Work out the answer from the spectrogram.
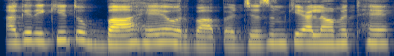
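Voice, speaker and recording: A woman teaching tajweed, explaining pronunciation patiently and step by step. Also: medium pitch. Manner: patient, explains pronunciation step by step, then recites slowly and drawn out. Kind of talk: tajweed lesson with slow recitation examples.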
